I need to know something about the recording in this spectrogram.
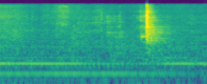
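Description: A single sharp metal click about one and a half seconds in, from a barrel bolt latch on a pony cart's spares compartment being handled, over a faint steady hum.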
